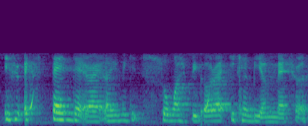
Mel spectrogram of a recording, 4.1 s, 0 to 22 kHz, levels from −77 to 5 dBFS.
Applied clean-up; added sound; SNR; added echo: none; Raindrop / Drip; 7 dB; reverberation time 0.5 s.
